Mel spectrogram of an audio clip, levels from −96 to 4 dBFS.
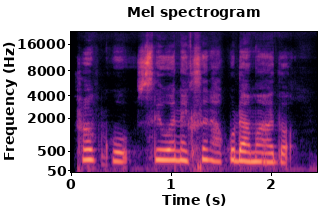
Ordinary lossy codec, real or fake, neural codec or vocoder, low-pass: none; fake; vocoder, 44.1 kHz, 128 mel bands, Pupu-Vocoder; none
